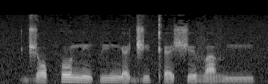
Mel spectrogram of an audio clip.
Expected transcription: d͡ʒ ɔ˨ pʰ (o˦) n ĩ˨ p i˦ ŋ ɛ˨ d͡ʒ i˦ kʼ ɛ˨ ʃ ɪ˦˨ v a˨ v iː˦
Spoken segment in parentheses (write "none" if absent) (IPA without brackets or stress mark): o˦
